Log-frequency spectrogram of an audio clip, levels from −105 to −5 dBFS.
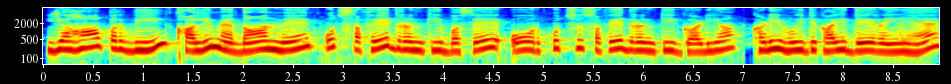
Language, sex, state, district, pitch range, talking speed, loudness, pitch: Maithili, female, Bihar, Araria, 200-245 Hz, 155 wpm, -15 LUFS, 215 Hz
